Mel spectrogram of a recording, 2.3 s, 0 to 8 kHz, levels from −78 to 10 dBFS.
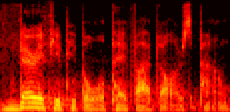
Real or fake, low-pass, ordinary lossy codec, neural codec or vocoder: real; 7.2 kHz; Opus, 16 kbps; none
